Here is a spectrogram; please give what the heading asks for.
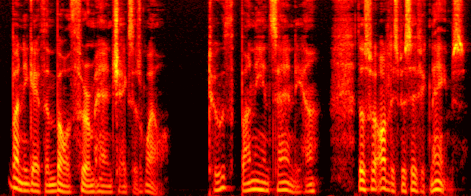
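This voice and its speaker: A man's voice: lowish voice, darkish tone. A man reading a fantasy story aloud as scripted narration. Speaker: podfic narrator.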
